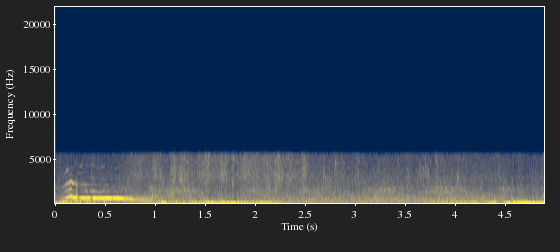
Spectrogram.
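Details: German Shepherd Maple, playing with a stick, gives her little noise before picking it up: a short whiny note sliding downward over about a second, then rustling and movement while a person urges her to get her stick.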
